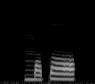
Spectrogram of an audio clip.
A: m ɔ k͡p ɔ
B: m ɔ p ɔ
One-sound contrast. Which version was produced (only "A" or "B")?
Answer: B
